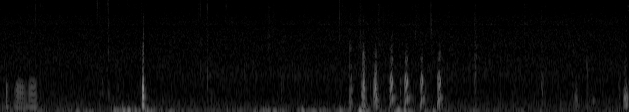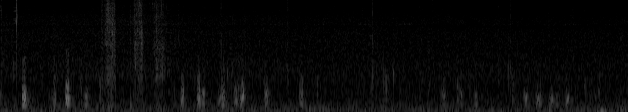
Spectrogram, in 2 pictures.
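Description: Chickens clucking softly in short, scattered clucks, with a quick run of clucks about three and a half seconds in. A single sharp tap sounds about one and a half seconds in.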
